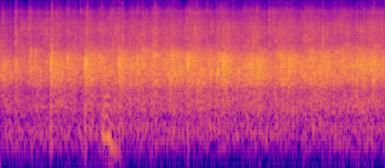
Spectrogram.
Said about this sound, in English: You're clapping for that savior of your soul. You're clapping for the one who is living gloriously through you.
